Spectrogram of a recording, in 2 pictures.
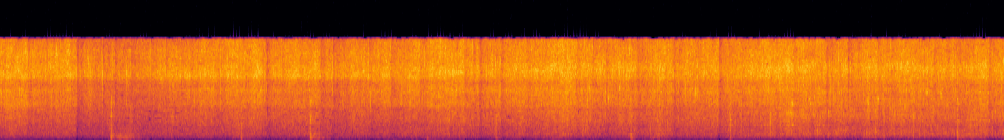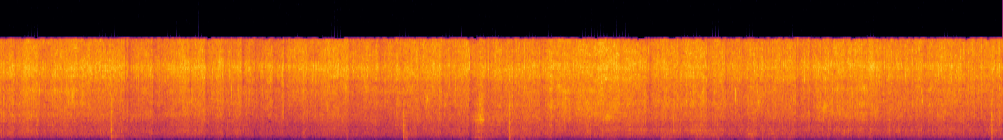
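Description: Ripe plantain slices sizzling steadily in hot ghee in a nonstick pan, with a few light clicks of the spatula against the pan as the pieces are turned.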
